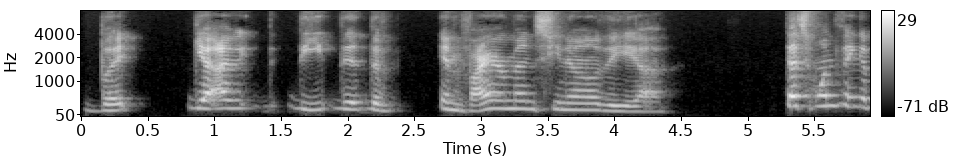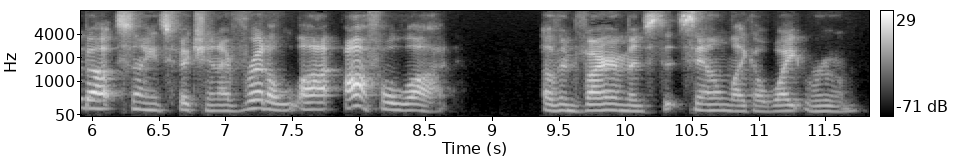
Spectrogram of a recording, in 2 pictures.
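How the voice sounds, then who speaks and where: A man chatting casually as a podcast co-host, thinking aloud in a halting way with repeated phrases. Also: high voice. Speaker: podcast co-host and science fiction author.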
